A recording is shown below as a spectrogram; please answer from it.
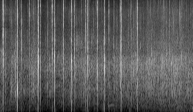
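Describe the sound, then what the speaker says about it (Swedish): Audience applause at a university networking conference session, a burst of sharp individual claps that thins into scattered clapping and fades toward the end. "Det bara det är värt en applåd."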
